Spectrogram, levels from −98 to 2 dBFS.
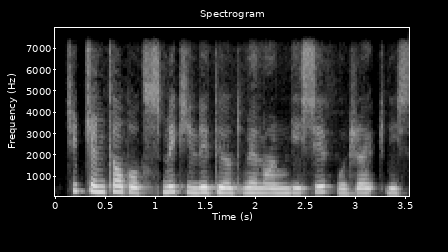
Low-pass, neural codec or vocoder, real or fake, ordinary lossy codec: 7.2 kHz; codec, 16 kHz, 0.5 kbps, FunCodec, trained on Chinese and English, 25 frames a second; fake; none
